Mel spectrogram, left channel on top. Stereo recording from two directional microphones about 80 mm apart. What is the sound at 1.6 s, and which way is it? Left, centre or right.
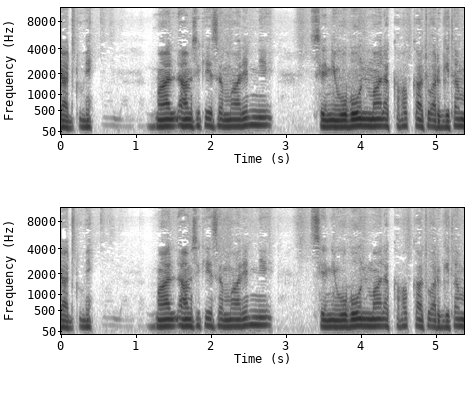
Speech, right.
